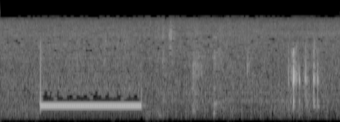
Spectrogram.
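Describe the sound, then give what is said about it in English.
A loud, steady telephone dial tone holds for over a second, then cuts off, followed by quiet clicks and a quick cluster of short dialing beeps near the end. No one speaks. “So, who's on the phone?”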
